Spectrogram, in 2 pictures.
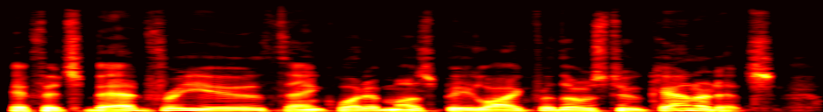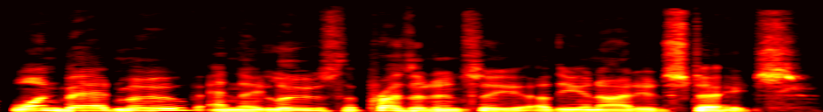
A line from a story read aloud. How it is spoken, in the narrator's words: She said quite calmly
